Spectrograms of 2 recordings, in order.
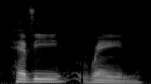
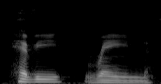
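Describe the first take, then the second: No difference in how they are said.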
